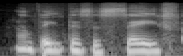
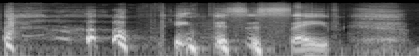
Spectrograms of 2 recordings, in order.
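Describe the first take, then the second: First: Said in the usual way. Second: Much higher and slow, laughing through it. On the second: Retold or imitated. Joking about the dungeon gym, laughing high and slow. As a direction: crack up while saying it.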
